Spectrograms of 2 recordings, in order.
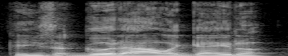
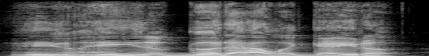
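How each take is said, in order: First: Mock Louisiana guide praising a pet; Louisiana accent. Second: Failed Louisiana imitation, louder; Louisiana accent attempt. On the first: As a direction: imitate the Cajun guide cooing at his alligator. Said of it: "he got that Louisiana accent". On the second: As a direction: try the Cajun guide's praise and miss. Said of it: "I can't do it".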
